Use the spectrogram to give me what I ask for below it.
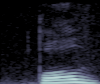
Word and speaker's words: bald: beginning we said bald bald notice we say pronouncing it as o sound however it is written as a ascus was a bald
